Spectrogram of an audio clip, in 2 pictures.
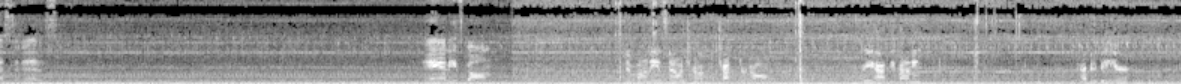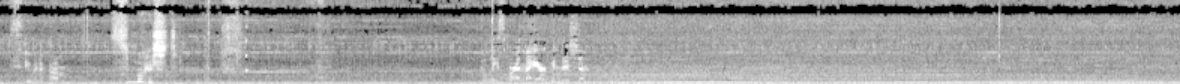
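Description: Tractor engine running steadily under load while pulling a forage harvester chopping corn for silage. After about seven seconds the sound comes from inside the tractor cab, and the engine's tone shifts again near the end. Short voice-like sounds come and go in the middle.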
